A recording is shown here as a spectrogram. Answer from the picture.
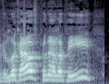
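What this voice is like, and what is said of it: Cartoonish Dudley Do-Right style voice. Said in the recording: “Morrissey voice is like Dudley Do-Right. That's my Morrissey.”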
